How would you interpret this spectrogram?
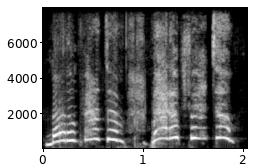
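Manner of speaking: high-pitched ghostly calls from afar; calling out high. Acted. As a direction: shout her name in a high ghost voice.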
